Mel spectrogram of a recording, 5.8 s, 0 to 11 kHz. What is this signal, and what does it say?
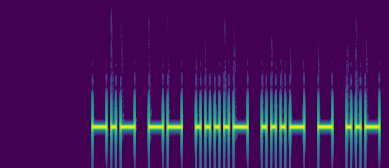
Morse code, heard as a keyed tone, about 17 wpm, 700 Hz. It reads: KM4VTU
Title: USA Call Signs Repeated 2x 17wpm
